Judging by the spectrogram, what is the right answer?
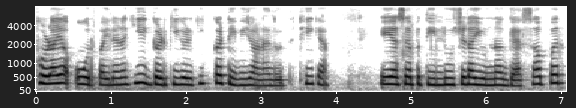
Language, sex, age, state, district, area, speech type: Dogri, female, 18-30, Jammu and Kashmir, Samba, urban, spontaneous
